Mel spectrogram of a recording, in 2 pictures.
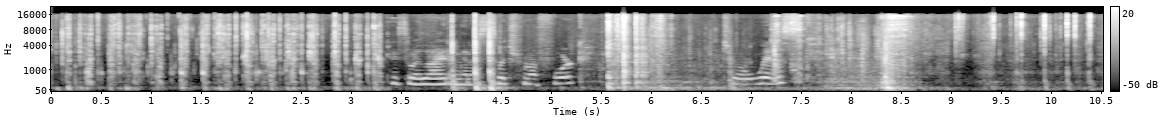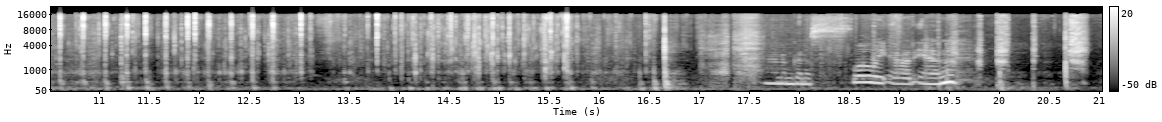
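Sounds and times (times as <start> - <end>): whisk beating in a plastic jug: 0.0 - 3.4, 9.4 - 16.8.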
